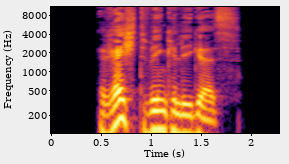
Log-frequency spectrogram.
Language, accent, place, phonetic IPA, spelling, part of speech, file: German, Germany, Berlin, [ˈʁɛçtˌvɪŋkəlɪɡəs], rechtwinkeliges, adjective, De-rechtwinkeliges.ogg
- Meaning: strong/mixed nominative/accusative neuter singular of rechtwinkelig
